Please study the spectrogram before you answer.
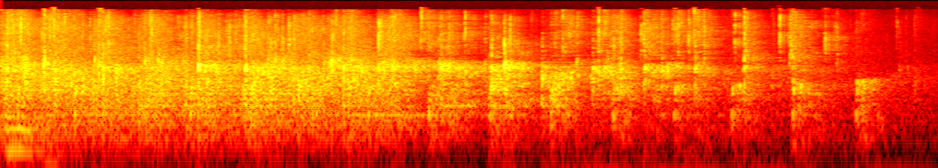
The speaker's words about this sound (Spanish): Bueno, le demos un aplauso al Señor.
